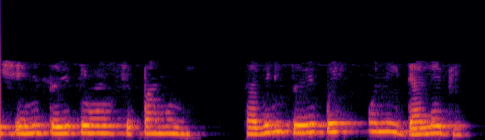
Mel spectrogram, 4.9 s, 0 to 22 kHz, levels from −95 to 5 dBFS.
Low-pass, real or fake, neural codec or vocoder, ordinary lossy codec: 3.6 kHz; real; none; MP3, 32 kbps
